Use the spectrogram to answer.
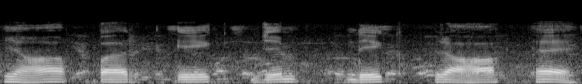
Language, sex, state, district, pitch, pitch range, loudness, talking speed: Hindi, female, Madhya Pradesh, Dhar, 115 Hz, 105-120 Hz, -15 LUFS, 70 wpm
